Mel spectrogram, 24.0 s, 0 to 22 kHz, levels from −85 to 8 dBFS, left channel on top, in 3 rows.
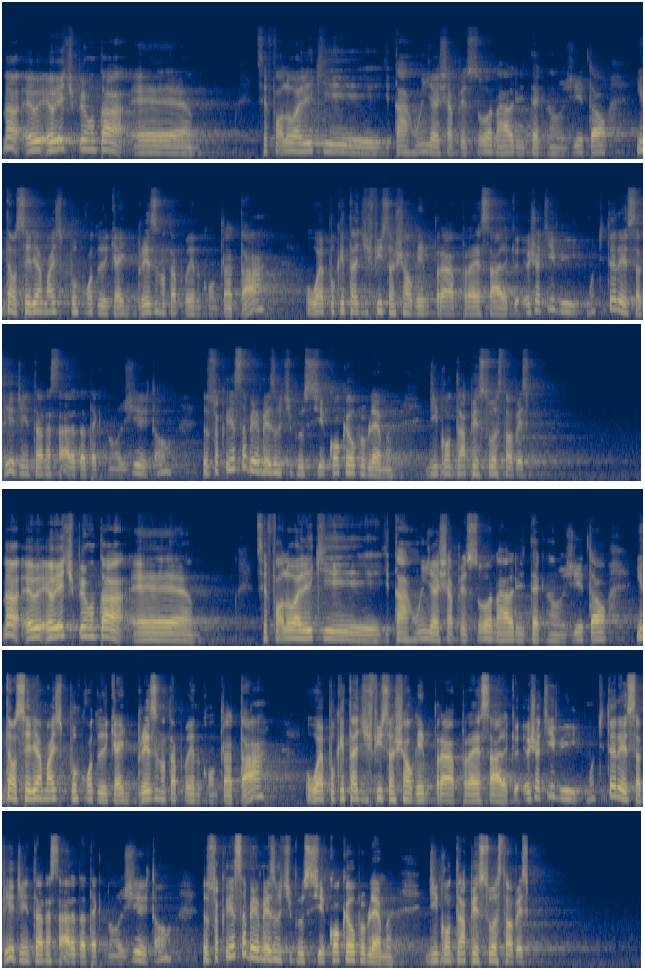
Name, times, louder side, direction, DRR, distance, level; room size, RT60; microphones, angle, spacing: voice 1, 0.0-2.4 3.2-11.3 11.8-22.6, right 6 dB, 85° right, 17 dB, 0.5 m, -24 dB
22.5 x 14.0 x 9.9 m, 2.3 s
head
